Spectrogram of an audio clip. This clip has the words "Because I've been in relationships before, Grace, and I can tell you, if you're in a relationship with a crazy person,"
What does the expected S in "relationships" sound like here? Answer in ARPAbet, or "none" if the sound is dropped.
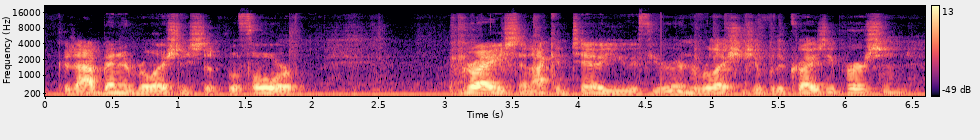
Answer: none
